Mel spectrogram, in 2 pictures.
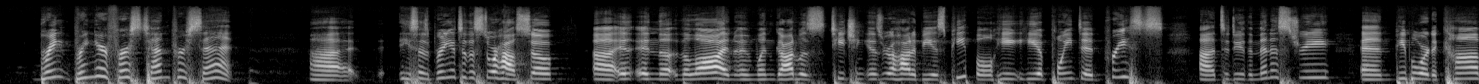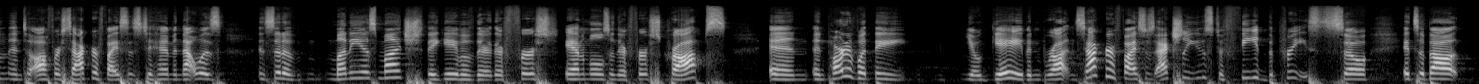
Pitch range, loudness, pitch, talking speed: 235-280 Hz, -18 LUFS, 245 Hz, 195 wpm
